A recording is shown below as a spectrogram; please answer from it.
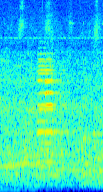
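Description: Town street ambience with a short car horn toot just under a second in, over a background of distant voices.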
